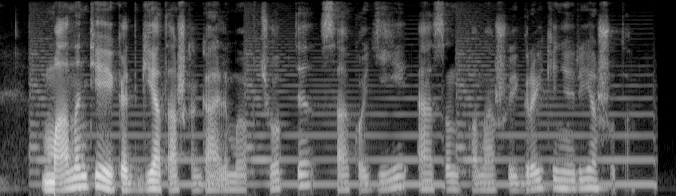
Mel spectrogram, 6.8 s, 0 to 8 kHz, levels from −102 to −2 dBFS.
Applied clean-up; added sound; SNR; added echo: none; Electric guitar; 16 dB; none.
